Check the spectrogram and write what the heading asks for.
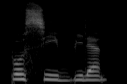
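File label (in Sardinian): "possìbile", female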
